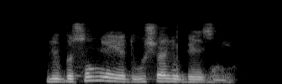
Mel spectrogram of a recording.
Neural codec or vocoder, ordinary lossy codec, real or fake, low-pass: codec, 44.1 kHz, 2.6 kbps, DAC; Opus, 32 kbps; fake; 7.2 kHz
